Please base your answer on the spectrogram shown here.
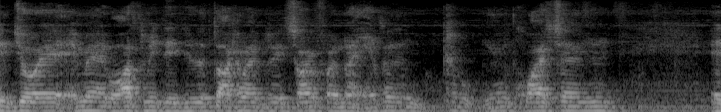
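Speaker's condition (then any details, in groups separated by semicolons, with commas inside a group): Brain injury; tongue cut off at age 5; brain injury limits abilities sometimes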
